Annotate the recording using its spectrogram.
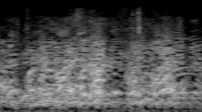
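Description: Several men talking at once, a jumble of overlapping voices with no single clear speaker.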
